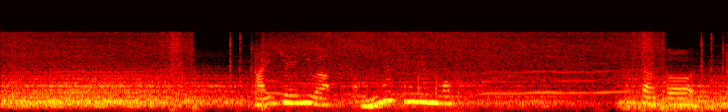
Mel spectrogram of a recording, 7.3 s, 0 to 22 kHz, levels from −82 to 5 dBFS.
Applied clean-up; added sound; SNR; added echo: none; Car; 16 dB; reverberation time 0.4 s.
